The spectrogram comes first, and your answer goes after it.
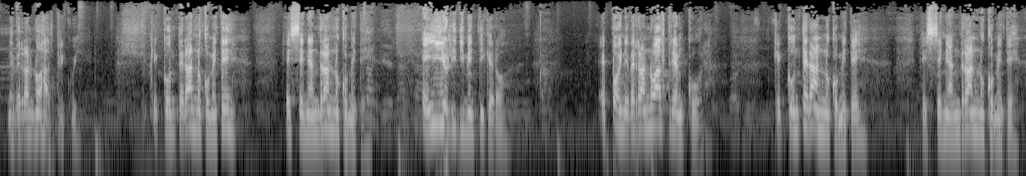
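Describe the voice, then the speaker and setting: In intense, naturalistic radio theatre, an actor voices a bitter political prisoner sunk in resigned despair. He keeps pressing his cellmate, insistent and repetitive. His voice runs on the high side.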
